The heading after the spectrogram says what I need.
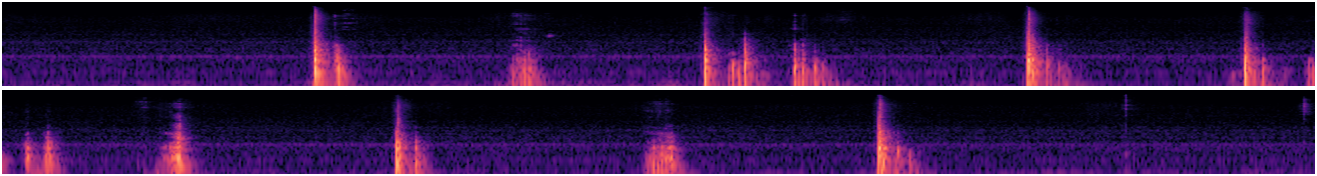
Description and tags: Glass on wood
A glass being lifted and placed back down on a wood surface.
